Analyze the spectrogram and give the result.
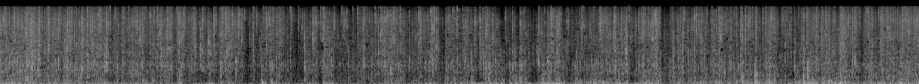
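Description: A large strip of clear polyethylene inflated air pillow packaging is crinkled, twisted and squeezed by hands and fingertips. The result is a steady, bright, dense crackling and crinkling that carries on with no pauses.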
